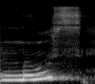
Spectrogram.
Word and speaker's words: mousse: An O and a U together can sound like oo, like in routine, and in the word mousse, like chocolate mousse. Chocolate mousse is spelled with an OU, but the OU sounds like oo, exactly the way it sounds in this word routine, okay?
